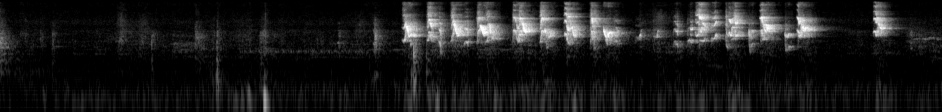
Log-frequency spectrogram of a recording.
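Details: Cucak kombo in ngriwik style: quiet faint ticks at first, then a sudden burst of fast, sharp, chattering notes, about three per second, ending with one isolated chirp.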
